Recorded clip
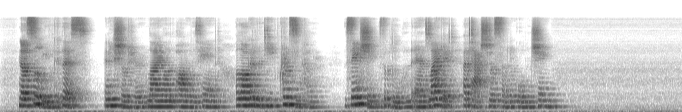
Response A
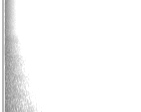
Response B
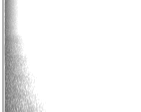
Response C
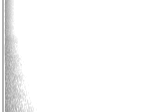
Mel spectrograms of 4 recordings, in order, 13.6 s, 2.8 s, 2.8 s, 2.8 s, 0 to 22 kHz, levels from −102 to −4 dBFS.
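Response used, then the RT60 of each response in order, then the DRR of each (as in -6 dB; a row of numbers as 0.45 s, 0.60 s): A; 0.75 s, 0.75 s, 0.75 s; -3.0 dB, -10.0 dB, 5.5 dB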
